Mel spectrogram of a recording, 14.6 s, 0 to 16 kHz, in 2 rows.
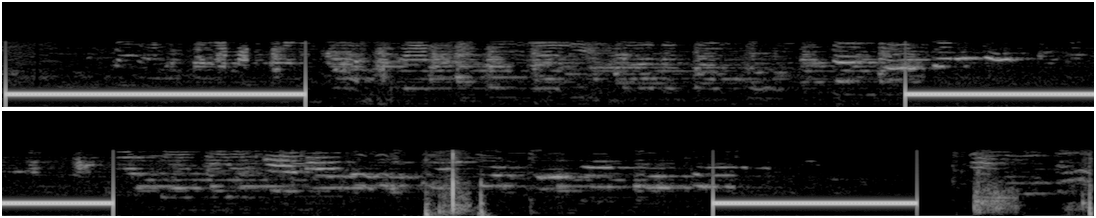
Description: Ringback tone (North America), 440 + 480 Hz.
